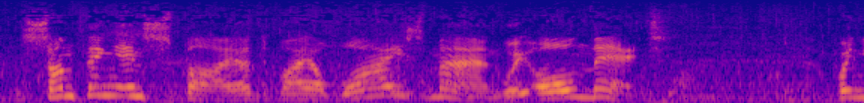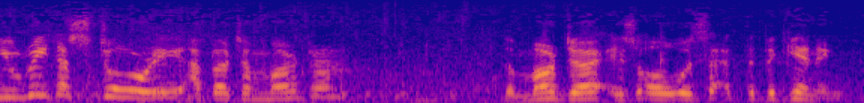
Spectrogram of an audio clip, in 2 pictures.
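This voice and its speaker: An actor playing an intense amateur sleuth in a radio play, theatrical and deliberate, building suspense. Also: male voice, sits high, sharp tone, exaggerated voice. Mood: wry, measured. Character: intense amateur sleuth laying out a murder case. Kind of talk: radio drama acting. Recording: noisy outdoor boat ambience.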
